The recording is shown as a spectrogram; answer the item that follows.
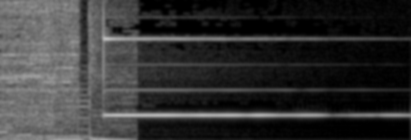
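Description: Electronic music with a beat cuts off under a second in, and a single high, clear ding rings out over it and slowly fades: the chime of a logo sting.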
